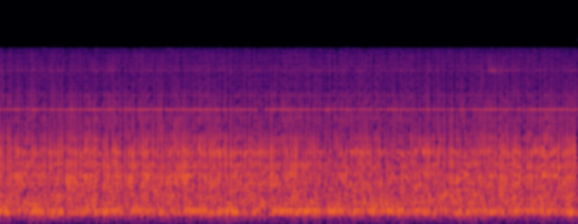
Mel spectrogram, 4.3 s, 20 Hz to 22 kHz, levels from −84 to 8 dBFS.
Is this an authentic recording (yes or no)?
no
